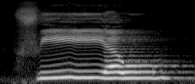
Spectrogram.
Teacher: fi hukumnya mad thobi'i zohiri karena ada ya sukun sebelumnya kasrah. Cara bacanya panjang dua harakat.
